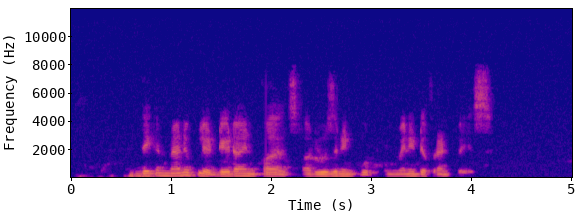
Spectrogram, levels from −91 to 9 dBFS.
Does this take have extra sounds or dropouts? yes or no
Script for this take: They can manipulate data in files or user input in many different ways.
no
